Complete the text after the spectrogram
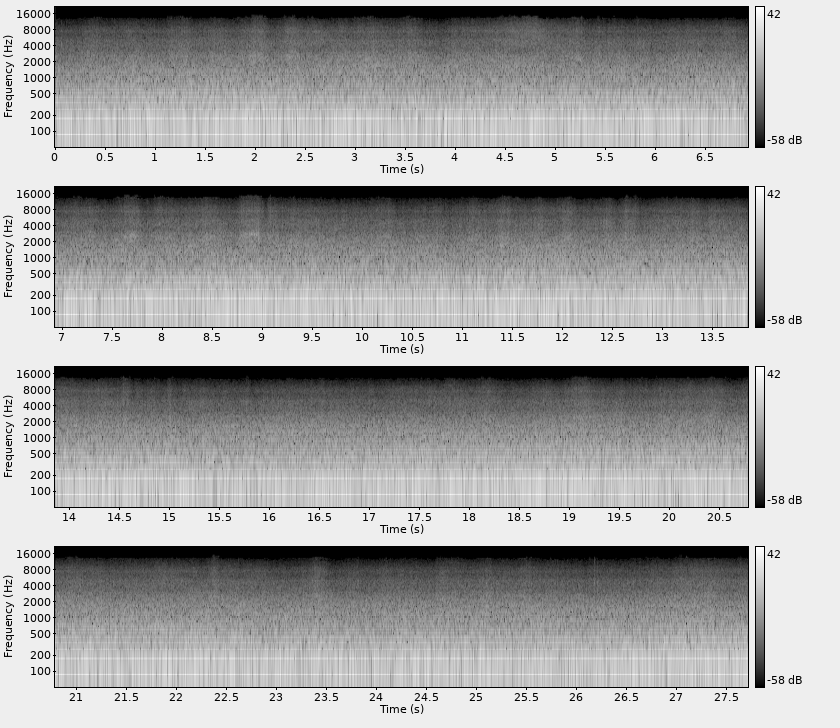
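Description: A car engine hums steadily while driving at speed.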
